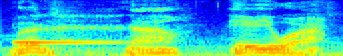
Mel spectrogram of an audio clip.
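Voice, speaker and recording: A man acting a nervous, chatty elevator operator in a radio drama, awkward and hesitant, with a creaky voice. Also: mid-range voice, fairly even intonation, takes it slowly, loud music behind the voice, close to an everyday voice. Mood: awkward, surprised. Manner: awkward, hesitant small talk.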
